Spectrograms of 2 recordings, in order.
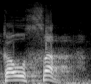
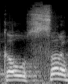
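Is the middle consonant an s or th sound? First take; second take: th; s. First: The middle consonant is a th sound. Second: The middle consonant is an s sound. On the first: The speaker calls it right. "आपको सा निकालना है" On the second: The speaker calls it wrong. "कौसर नहीं है"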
